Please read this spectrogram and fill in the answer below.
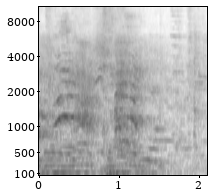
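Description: Children's voices shouting and calling out from an audience, with other crowd voices and a low steady hum beneath.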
